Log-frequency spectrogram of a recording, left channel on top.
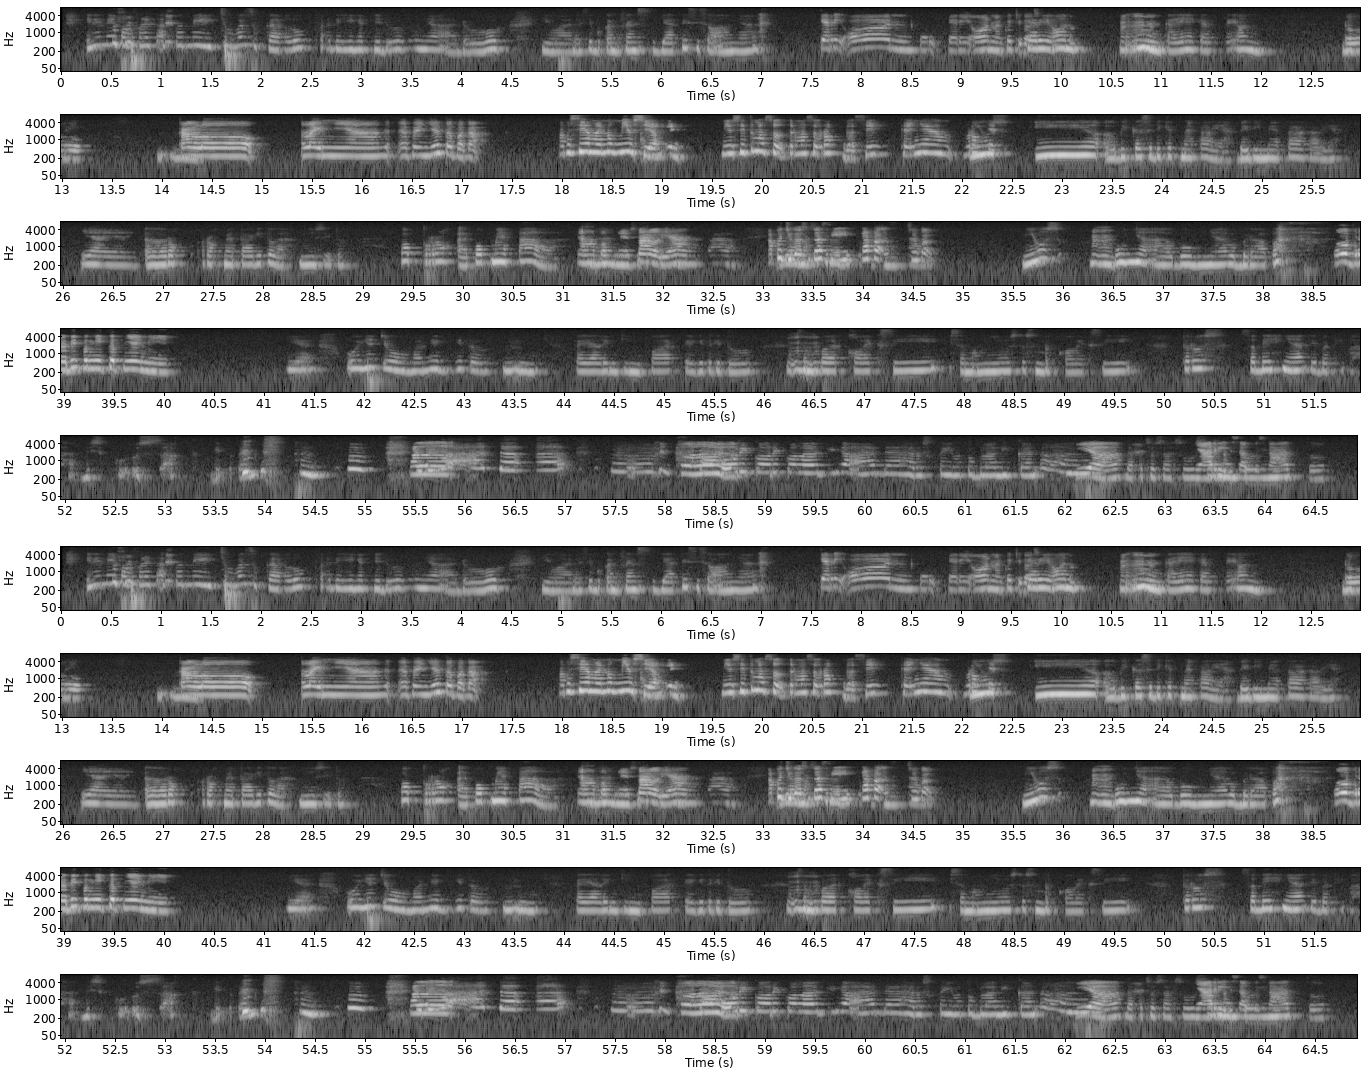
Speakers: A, on the right; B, on the left.
A: ini nih
B: <laughs>
A: favorit aku nih. Cuman suka lupa diingat judulnya. Aduh, gimana sih? Bukan fans sejati sih soalnya.
B: Carry on, carry on. Aku juga
A: Carry
B: suka.
A: on.
B: Mm-mm.
A: Mm-mm, kayaknya carry on.
B: Tuh,
A: Ingat deh. Mm-mm.
B: kalau lainnya Avenger apa kak? Apa sih yang anu Muse
A: Apa?
B: ya? Eh, Muse itu masuk termasuk rock nggak sih? Kayaknya rock
A: Muse.
B: ya.
A: Iya, lebih ke sedikit metal ya. Baby metal kali ya.
B: Iya, iya.
A: Eh, rock rock metal gitulah Muse itu. Pop rock, eh pop metal.
B: Ya
A: Nah,
B: pop
A: Muse
B: metal
A: itu pop
B: ya.
A: metal.
B: Aku
A: Iya,
B: juga
A: masuknya
B: suka sih.
A: lebih ke
B: Kakak
A: pop metal.
B: suka.
A: Muse
B: Mm-mm.
A: punya albumnya beberapa <laughs>
B: Oh, berarti pengikutnya ini.
A: ya punya cuman ya gitu Mm-mm. kayak Linkin Park kayak gitu-gitu
B: Mm-mm.
A: sempet koleksi sama Muse tuh sempet koleksi terus sedihnya tiba-tiba harddiskku rusak gitu kan
B: <laughs>
A: <laughs>
B: Kalau,
A: jadi nggak ada <laughs> Heeh.
B: oh,
A: mau mau
B: lah.
A: recall recall lagi nggak ada harus ke YouTube lagi kan ah,
B: iya,
A: dapat susah-susah
B: nyari
A: ngumpulinnya
B: satu-satu.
